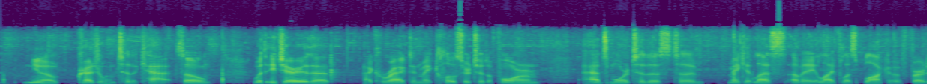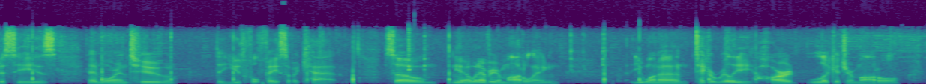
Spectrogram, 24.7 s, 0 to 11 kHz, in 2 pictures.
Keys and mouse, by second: 0.3 g, 0.9 g, 1.8 alt+s, 2.4 alt+s, 3.5 a, 4.0 k, 8.4 KP_4, 8.8 KP_1, 9.3 click, 9.6 g, 10.2 click, 10.5 alt+m, 11.0-17.0 typing, 18.3 g, 18.6 g, 19.4 g, 20.0 g, 20.4 Tab, 20.8 Tab, 21.4 g, 21.9 g, 22.7 g, 23.8 g.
